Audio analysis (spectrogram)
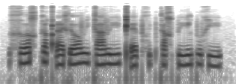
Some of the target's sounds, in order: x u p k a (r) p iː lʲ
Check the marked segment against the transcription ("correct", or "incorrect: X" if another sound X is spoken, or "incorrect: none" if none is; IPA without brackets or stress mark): incorrect: χ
